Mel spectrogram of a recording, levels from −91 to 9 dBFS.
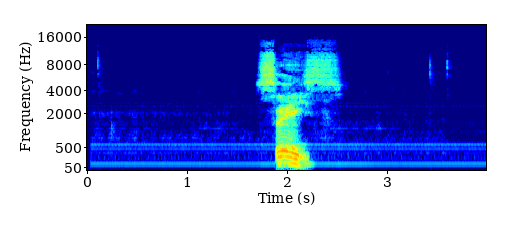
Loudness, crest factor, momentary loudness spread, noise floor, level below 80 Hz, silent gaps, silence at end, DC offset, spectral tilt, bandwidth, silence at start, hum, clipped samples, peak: -23 LUFS; 22 dB; 15 LU; -64 dBFS; -72 dBFS; none; 1.5 s; under 0.1%; -3.5 dB/octave; 15.5 kHz; 1.7 s; 60 Hz at -50 dBFS; under 0.1%; -6 dBFS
